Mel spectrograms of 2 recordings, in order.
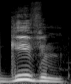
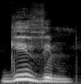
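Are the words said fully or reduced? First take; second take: reduced; reduced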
